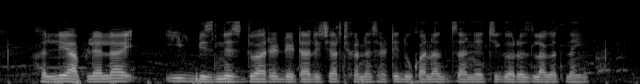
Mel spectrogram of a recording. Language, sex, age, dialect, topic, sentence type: Marathi, male, 25-30, Standard Marathi, banking, statement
